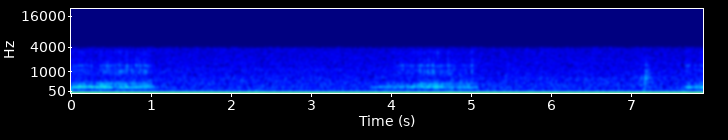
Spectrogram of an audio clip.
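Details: Soft, low rumbling snores every few seconds from a Chihuahua sleeping after tiring itself out playing, under steady background hiss; snoring.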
